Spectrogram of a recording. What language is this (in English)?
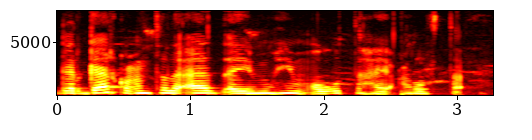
Somali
